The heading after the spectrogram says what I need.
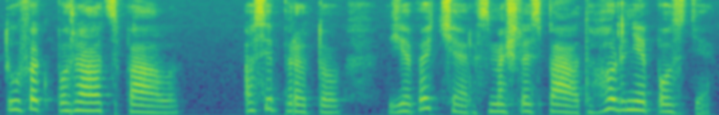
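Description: A woman reading a children's book aloud in a calm, measured storytelling voice. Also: on the low side. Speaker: narrator.

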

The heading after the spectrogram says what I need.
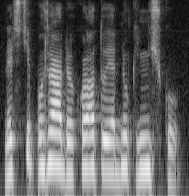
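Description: A woman's voice: medium pitch, little pitch movement, darkish tone, lightly acted. Woman doing a teasing storybook dad, wry, mildly scolding.

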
